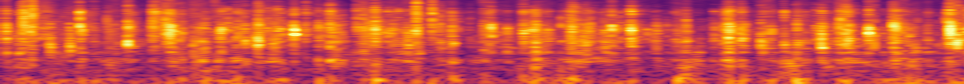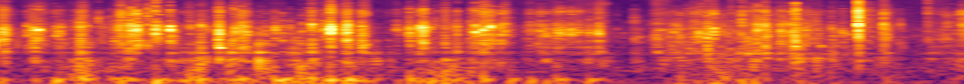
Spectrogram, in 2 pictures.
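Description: A black plastic full-size computer keyboard is held close to the mic while fingertips type and tap on its keys. A dense, steady run of quick, dry, bright key clicks continues throughout, each dying away almost instantly over a soft low-end thump.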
